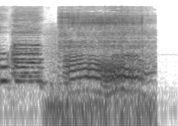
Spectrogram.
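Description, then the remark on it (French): A loud fart from an animal: a short tonal blast, then a longer buzzing, sputtering stretch of about two seconds that cuts off abruptly. No one speaks. “Décompte pet.”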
